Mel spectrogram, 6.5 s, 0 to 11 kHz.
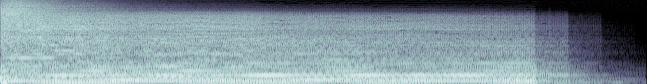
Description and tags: guitar and drums (2) 90bpm Fsus
distorted-guitar, distortion, Fsus, Guitar, impact, intro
